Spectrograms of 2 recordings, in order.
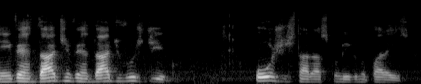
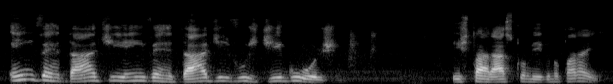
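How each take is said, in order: First: The pause comes right before 'hoje'. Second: The pause comes right after 'hoje'.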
